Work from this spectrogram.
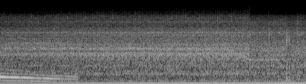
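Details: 2010 Honda Civic after alternator (seized pulley) and serpentine belt replacement: brief falling whir at start-up, then steady even idle with no belt squeal or chirp; alternator charging 14.5 volts.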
